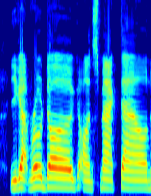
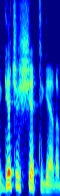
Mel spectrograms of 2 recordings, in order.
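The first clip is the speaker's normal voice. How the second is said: ordinary talk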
